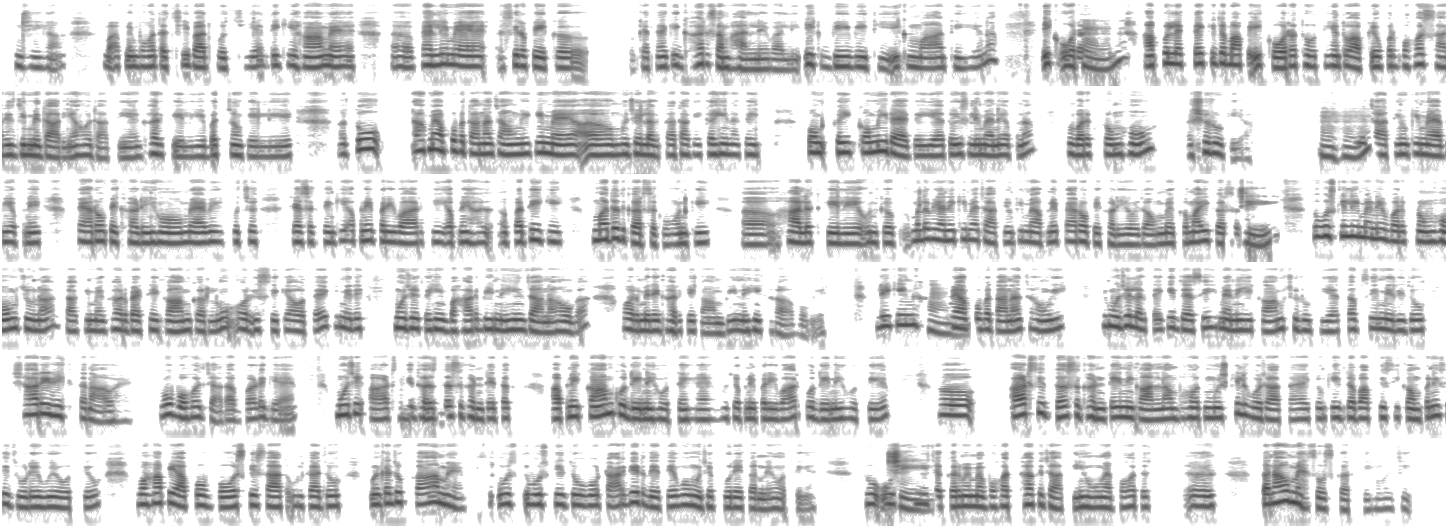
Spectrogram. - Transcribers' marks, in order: tapping; throat clearing; in English: "वर्क फ़्रॉम होम"; other background noise; in English: "वर्क फ़्रॉम होम"; other noise; in English: "टारगेट"
- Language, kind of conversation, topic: Hindi, advice, शारीरिक तनाव कम करने के त्वरित उपाय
